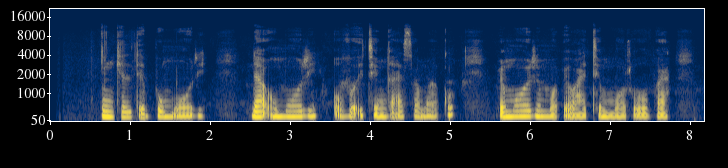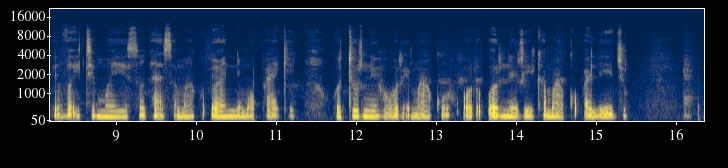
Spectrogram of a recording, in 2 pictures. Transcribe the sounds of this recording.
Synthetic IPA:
hiŋkɛldɛbːɔmoːɾi | ndaʔɔmoːɾiʔɔ̰vo̰ʔḭtʰiŋɡa̰ːsamakɔɓɛmoɾimːɔɓɛ̰waːtʰimːɔɾɔːbaɓɛvo̰ʔitʰimːɔjɛːsɔɡa̰ːsamakɔɓɛwanːimɔpaːkɛ | ʔɔtuɾniɦɔːɾɛ̰makɔɔɗɔ̰ɓoɾniɾikamakɔɓa̰leːd͡ʒu

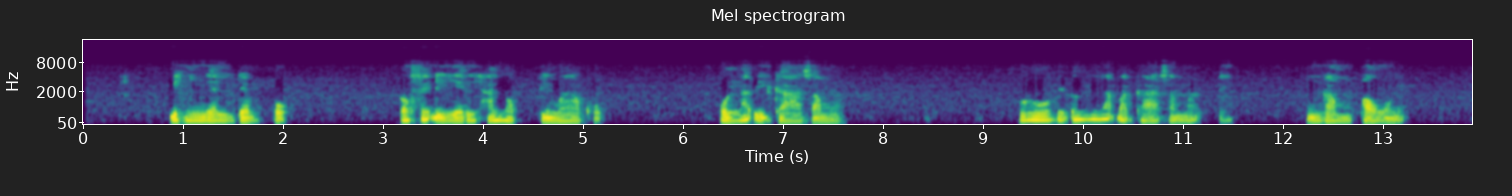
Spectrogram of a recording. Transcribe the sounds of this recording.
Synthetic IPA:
ɓihiŋɡɛldɛbːɔ̰ | ɗɔfeɗijeɾihanopːimaːkʰɔ | ʔɔlaɓiɡaːsamɔ̰n | ɾoːɓɛɗɔnlaɓa̰ɡaːsa̰ma̰ɓːɛ | ŋɡampawnɛ

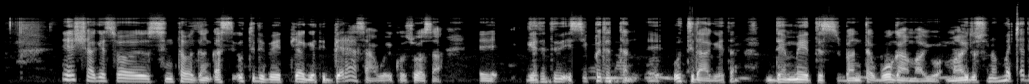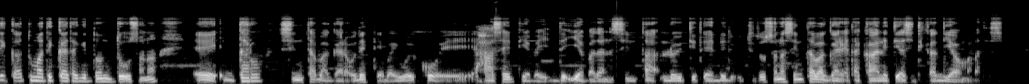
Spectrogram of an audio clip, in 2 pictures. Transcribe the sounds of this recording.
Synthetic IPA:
ʔeːʃːaːɡesɐwɐsɪnt̪ːɐbɐɡːɐnkʼɐsːɪʊt̪ːɪd̪ɪbe̞ːt̪ːɪjaːɡe̞ːt̪ɪd̪ɛɾɛasaːwɔjkːɔsʊwɐsa̰ː | ɡe̞ːt̪ɛt̪ːɪd̪ɪɪsːɪpːɛt̪ɛt̪ːɐnʊt̪ːɪd̪aːɡe̞ːt̪ɐd̪ɛmːe̞ːt̪ːɪsbɐnt̪ːɐwɔɡaːmaːjɔ̰maːjɪd̪ɔsɔnɐmɛt͡ʃʼːɐt̪ɪkːɐt̪ʊmɐt̪ɪkːɐjt̪ɐɡɪd̪ːɔnd̪ɔʔʊsɔnɐ | d̪ɐɾɔsɪnt̪ːɐbɐɡːɐɾɐ̰ʔɔd̪ɛt̪ːɪjɐ̰bɐjwɔjkːɔhaːsɐjɛt̪ːɪjɐbɐjd̪ɛʔɪjɐbɐd̪ɐnsɪnt̪ːɐ̰lɔjt̪ːɪt̪ʼeːlːɪd̪ɪʊt̪ːɪd̪ɔsɔnɐsɪnt̪ːɐbɐɡːɐɾɐ̰ʔɛ̰t̪ɐkaːlɛt̪ːɪjɐ̰sɪt̪ːɪ̥kːɐd̪ɪja̰wɐ̰mɐ̰lɐ̰t̪eːs

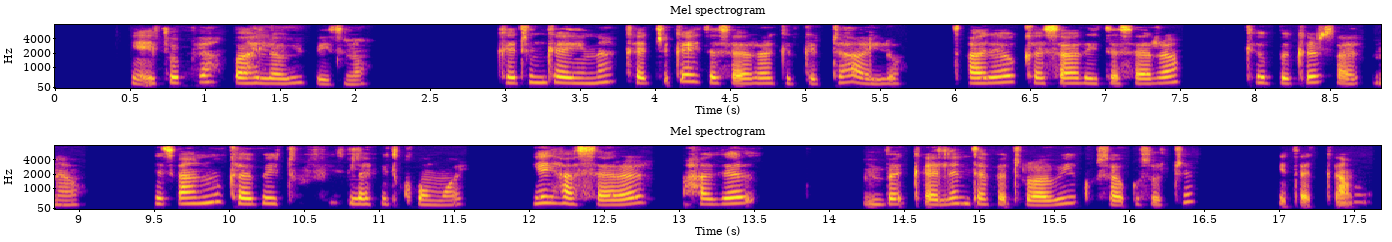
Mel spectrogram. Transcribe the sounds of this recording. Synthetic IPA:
jɛit̪ʰjo̞pʼːɪjab̥ahlawibe̞t̪nəw | kʰəd̪ɨŋɡajɪnːakʰət͡ʃʼːɪkʼajɛt̪ʰəsərːaɡɨɾɡɨd̪aːlːəhu | t̪ʼaɾjawkʰəsaɾjɛt̪ʰəsərːa | kʰɨbːɨkʼɨɾsʼanəw | hɨsʼanukʰəbe̞t̪ʰu̥fit̪ləfit̪kʼo̞mwal | jɪɦasːəɾal | haɡəɾ | bəkʼːəlɨnt̪ʰəfət̪ʼɾoawikʼu̥sakʼuso̞t͡ʃːɪn | jɪt̪ʼːəkʼːə̰mu

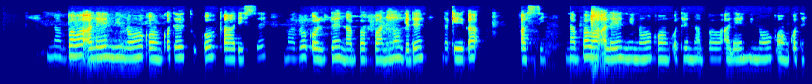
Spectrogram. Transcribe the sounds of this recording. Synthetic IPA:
nɐbːɐwaɐle̞ːnːɪnoːkʼɔŋkʼɔt̪ɛt̪ʊkʼːɔt̪ʼaːd̪ɪsːɛ | mɐrːɔkʼɔlt̪ɛnɐbːɐbːɐnːɔɡɛd̪ɛ | d̪ɐkʼiːkʼɐ | ɐsːɪ | nɐbːɐwaːʔɐ̰le̞ːnːɪnoːkʼɔːŋkʼɔt̪ɛnɐbːɐwaʔɐ̰le̞ːnːɪnoːkʼɔːŋkʼɔt̪ɛ

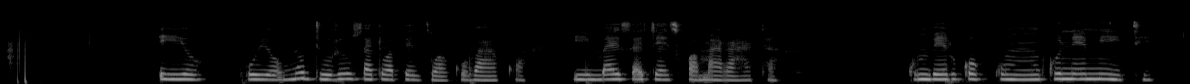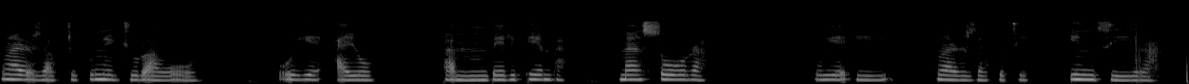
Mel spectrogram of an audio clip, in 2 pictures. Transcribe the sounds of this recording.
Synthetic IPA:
ijo̞ | ujo̞mudʱuriusatiwape̞d͡zwakuʋakwa | imbaisa̰t͡ʃaiswamaratʰa | kumbe̞riokune̞mitʰi | unoratid͡zaku̥tikune̞d͡ʒuraɦo | ṵje̞ajo̞ | pambe̞ripe̞mba | maso̞ra | uje̞ʔi | noratid͡zakutiː | nziːra

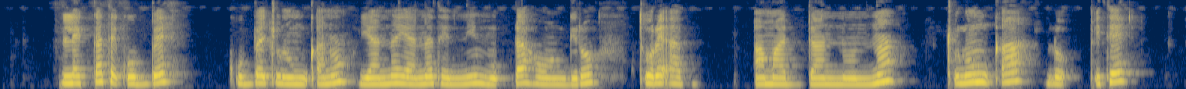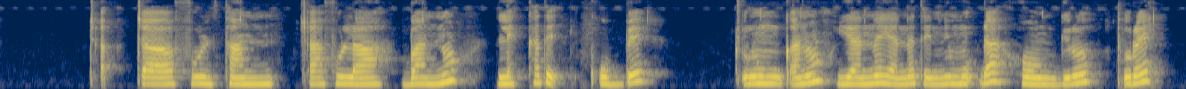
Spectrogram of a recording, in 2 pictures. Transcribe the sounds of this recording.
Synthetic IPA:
lɛkːɐt̪ɛkʼʊbːɛ | kʼʊbːɛt͡ʃʼʊlʊŋkʼːɐnɔjɐnːɐjɐnːɐt̪ɛnːɪmʊɗɐɦoːŋɡɪɾɔ | t̪ʼʊɾɛʔ | ɐmɐd̪ːɐnːɔnːɐ | t͡ʃʼʊlʊŋkʼːalɔpʼːɪt̪ɛ | t͡ʃʼːfʊlt̪ɐ | t͡ʃʼaːfʊlaːbɐnːɔ | lɛkʰːɐt̪ɛ | kʼʊbːɛ | t͡ʃʼʊlʊŋkʼɐnɔjɐnːɐjɐnːɐt̪ɛnːɪmʊɗɐhoːŋɡɪɾɔt̪ʼʊɾɛ

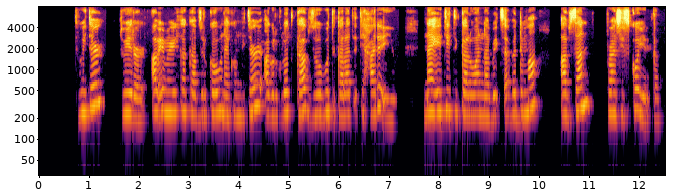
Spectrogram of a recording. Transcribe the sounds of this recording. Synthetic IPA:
t̪ʰwit̪ʰɐɾ | t̪ʰwiɾɐɾʔaβame̞ɾikʰakʰaβzɨɾɨkːɐβunajkʰo̞mput̪ʰɐɾaɡɐlɡɨlo̞t̪kʰaβzɨhɨβut̪ʰɨkːalat̪ɨt̪ʰiħad̪ɐɨjːu | najet̪ʰit̪ʰɨkːalwanːabejt̪sʼɐħfɐt̪̚d̪ɨmːa | ʔːβsan | fɾansiskʰo̞jɪɾɨkʰːɐβ

